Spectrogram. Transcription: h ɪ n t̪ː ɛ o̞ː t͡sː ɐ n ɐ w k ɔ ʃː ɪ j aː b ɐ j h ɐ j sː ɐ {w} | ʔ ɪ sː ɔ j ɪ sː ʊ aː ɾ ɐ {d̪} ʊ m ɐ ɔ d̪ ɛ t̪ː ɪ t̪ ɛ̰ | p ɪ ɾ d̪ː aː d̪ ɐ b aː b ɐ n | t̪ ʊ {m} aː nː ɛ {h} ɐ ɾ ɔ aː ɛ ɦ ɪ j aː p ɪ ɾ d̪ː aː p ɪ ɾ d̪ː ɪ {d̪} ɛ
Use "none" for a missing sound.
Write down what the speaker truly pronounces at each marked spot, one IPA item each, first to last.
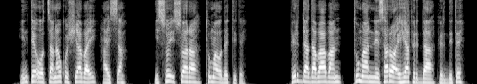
none, t̪, m, s, t̪

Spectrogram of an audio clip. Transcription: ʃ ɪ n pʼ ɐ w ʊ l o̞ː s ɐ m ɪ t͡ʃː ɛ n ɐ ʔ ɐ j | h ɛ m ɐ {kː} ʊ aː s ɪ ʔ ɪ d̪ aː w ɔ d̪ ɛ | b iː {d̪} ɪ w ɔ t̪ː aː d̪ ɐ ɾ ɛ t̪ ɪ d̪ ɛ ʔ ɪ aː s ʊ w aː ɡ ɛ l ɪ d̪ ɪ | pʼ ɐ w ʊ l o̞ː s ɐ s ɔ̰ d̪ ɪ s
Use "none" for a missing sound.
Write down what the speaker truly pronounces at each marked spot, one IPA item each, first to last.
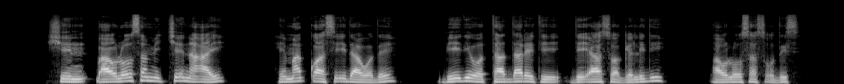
kʼː, d̪

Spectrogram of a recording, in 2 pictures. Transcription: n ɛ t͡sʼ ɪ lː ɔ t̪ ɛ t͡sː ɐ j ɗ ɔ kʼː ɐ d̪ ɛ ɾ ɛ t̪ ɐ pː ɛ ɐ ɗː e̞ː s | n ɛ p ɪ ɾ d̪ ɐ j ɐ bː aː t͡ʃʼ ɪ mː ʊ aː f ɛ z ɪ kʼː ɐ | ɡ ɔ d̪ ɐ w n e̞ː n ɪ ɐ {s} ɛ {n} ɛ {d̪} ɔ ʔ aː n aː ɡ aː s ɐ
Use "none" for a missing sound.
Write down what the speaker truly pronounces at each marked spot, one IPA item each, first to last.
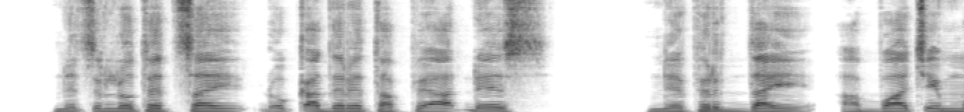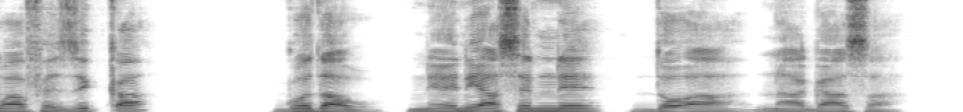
s, nː, d̪

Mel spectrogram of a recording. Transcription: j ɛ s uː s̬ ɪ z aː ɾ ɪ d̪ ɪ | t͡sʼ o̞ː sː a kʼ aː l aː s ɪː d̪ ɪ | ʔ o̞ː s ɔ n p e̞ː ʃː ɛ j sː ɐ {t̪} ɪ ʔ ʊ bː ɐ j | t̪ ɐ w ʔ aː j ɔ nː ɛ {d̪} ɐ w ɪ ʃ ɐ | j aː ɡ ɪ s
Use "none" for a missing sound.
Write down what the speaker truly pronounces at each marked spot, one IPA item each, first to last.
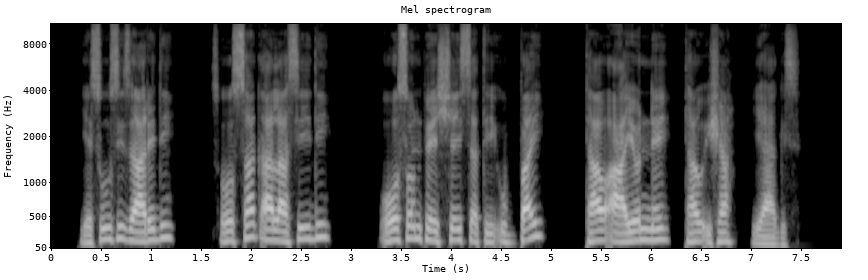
t̪, t̪

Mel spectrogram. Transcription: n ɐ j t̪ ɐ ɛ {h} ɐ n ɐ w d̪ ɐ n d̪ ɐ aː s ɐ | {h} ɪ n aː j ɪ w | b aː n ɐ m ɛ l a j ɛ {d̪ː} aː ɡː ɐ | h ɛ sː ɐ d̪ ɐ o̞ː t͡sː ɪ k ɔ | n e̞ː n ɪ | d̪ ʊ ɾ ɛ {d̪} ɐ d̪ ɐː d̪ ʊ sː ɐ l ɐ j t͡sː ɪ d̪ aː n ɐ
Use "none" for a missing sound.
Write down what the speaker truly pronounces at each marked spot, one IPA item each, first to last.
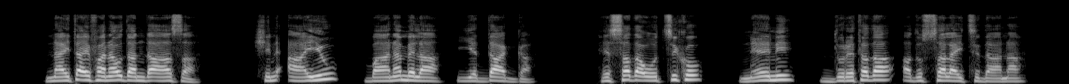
f, ʃ, d̪ː, t̪

